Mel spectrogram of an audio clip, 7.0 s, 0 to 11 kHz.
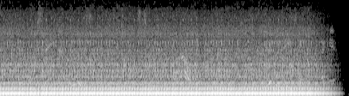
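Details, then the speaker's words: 996 Porsche 911 Carrera, manual, as bought: deep loud raspy drone at steady revs with harsh boom; exhaust has no mufflers fitted. "um it's just not it's not good it has no mufflers it's a little too wide"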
